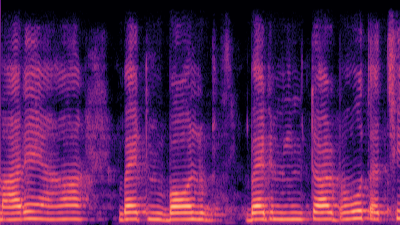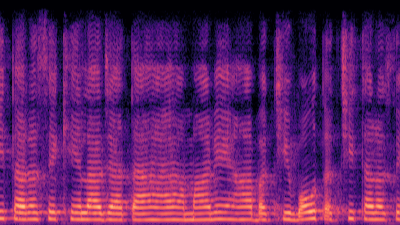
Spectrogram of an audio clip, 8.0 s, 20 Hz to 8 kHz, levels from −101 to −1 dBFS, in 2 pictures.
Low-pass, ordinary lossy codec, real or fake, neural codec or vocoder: none; none; fake; codec, 16 kHz, 4.8 kbps, FACodec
